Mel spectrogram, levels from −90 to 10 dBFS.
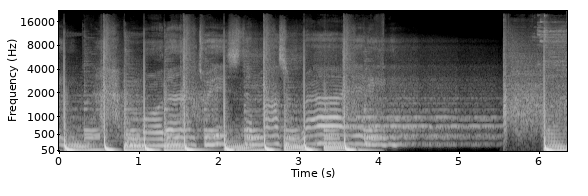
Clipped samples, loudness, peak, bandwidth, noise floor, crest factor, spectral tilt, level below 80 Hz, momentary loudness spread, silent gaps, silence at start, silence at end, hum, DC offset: under 0.1%; -13 LUFS; 0 dBFS; 19 kHz; -31 dBFS; 12 dB; -5.5 dB/octave; -14 dBFS; 18 LU; none; 0 s; 0 s; none; under 0.1%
